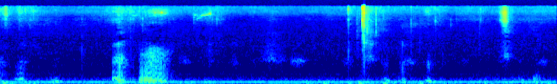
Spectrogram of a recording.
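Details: Chihuahua playing tug-of-war with a toy, letting out a short, low growling burst near the one-second mark, followed by softer rumbles and scuffling against a steady low hum.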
